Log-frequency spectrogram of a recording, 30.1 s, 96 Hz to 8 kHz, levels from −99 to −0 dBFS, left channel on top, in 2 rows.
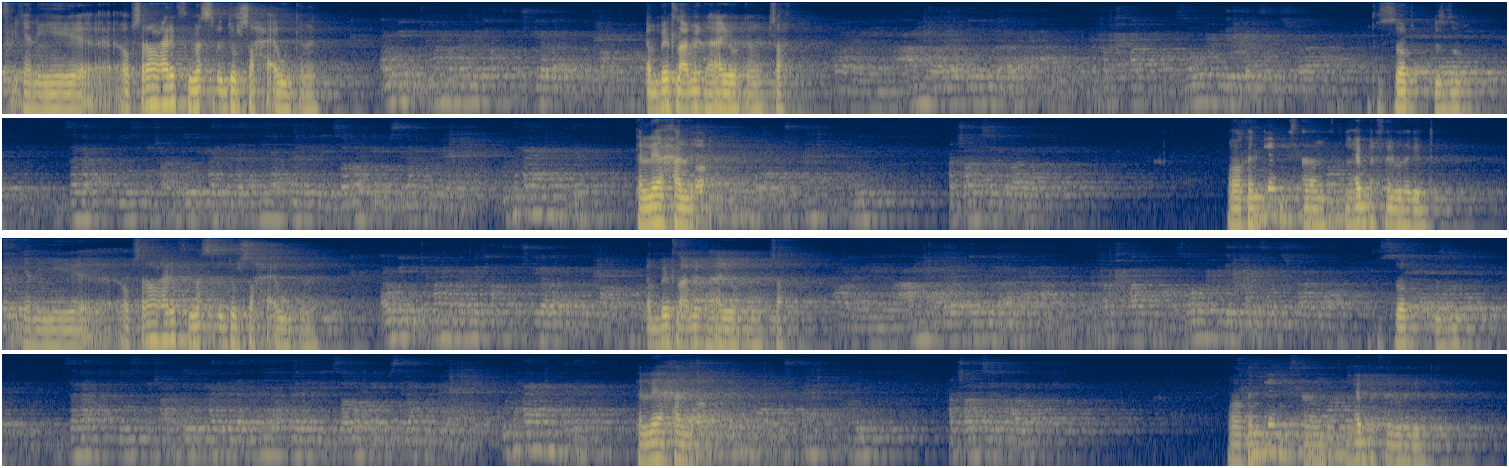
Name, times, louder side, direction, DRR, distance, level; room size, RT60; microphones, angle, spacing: voice 1, 0.0-3.2 6.4-7.9 13.9-14.6 21.4-22.1 27.3-27.8 28.1-29.4, left 6 dB, 90° left, 14 dB, 0.4 m, -27 dB
voice 2, 1.3-2.1 3.8-7.3 8.2-13.4 14.0-16.0 16.2-19.8 20.0-20.9 21.7-23.7 24.5-25.3 27.4-28.9, equal, 5° left, -9 dB, 3.9 m, -41 dB
10.5 x 9.9 x 9.4 m, 2.8 s
head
